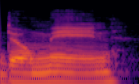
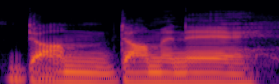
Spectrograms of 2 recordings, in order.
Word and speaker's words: Domane: I was pronouncing it domain. It's domane.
